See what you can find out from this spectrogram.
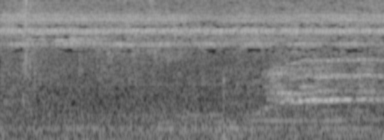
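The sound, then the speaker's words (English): Crickets chirp at night in a faint, steady, high-pitched trill that runs through the whole stretch without pause. “now it's dark again because the crickets are out”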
